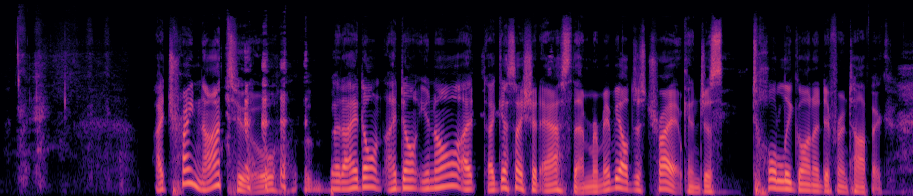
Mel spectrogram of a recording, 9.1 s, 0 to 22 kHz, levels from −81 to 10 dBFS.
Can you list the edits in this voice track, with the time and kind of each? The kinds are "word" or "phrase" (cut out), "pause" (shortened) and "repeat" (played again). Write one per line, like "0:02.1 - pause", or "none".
0:06.8 - phrase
